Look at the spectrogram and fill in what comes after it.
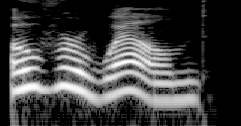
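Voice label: "overwhelmed", English, British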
